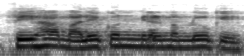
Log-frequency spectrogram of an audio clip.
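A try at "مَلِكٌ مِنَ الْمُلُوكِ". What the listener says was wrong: مملوک نہیں پڑھنا من الملوک.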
